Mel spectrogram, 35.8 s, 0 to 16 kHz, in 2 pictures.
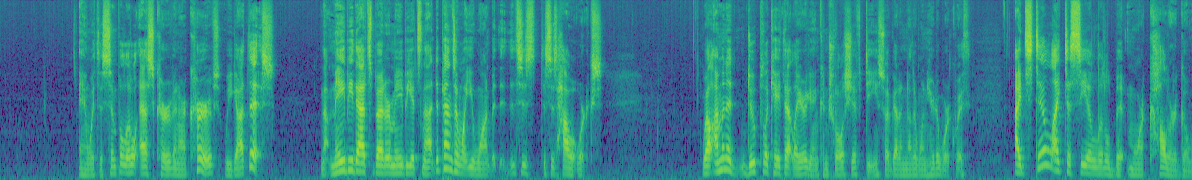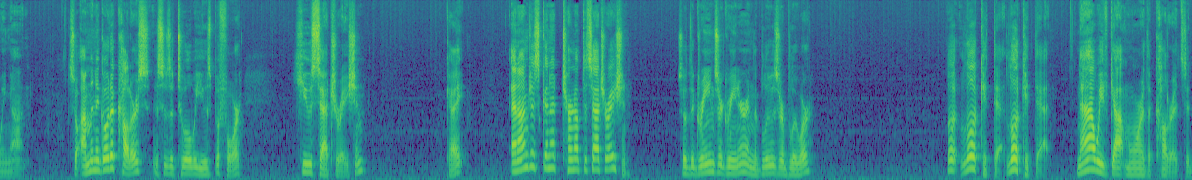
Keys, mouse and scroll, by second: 1.1 click, 12.4 ctrl+shift+d, 19.7 scroll up 1, 23.2 click, 26.7 click, 28.6 click, 29.8 click, 31.5 click, 33.9-35.7 drag.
